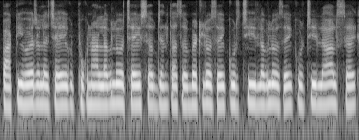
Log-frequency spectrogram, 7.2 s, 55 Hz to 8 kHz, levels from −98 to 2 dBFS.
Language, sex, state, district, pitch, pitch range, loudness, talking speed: Hindi, female, Bihar, Begusarai, 190 Hz, 185-195 Hz, -14 LUFS, 185 wpm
